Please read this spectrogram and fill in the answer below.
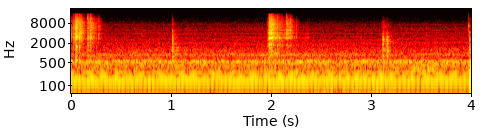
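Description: Go stones clicking: a short clatter of stones in the wooden bowl as a hand takes some, then sharp single clicks of stones set down on the wooden board about one, two and three seconds in. A steady low hum runs underneath.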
